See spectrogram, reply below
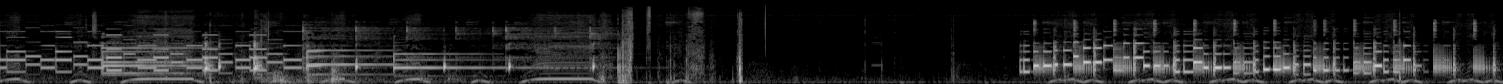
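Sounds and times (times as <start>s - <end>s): electronic ringtone melody: 0.0s - 6.1s, 10.2s - 15.0s.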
